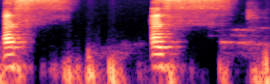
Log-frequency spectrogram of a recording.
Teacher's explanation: Tapi yang penting kalau makhraj lidah kita parking betul, keluar angin yang berdesir dari bibir, dah angin tu pula satu hala je keluar, maknanya betul lah sebutan tu, as.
